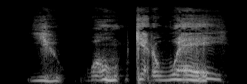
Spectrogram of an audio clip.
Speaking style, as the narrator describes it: Sky, but the terrible Sky, with the crazy rabbit-whispering voice, raspy and broken, as if he'd screamed his real self away

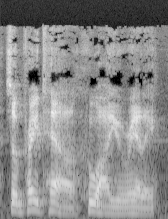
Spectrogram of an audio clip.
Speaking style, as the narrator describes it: Dupin sighed

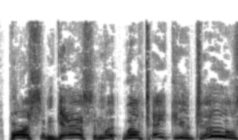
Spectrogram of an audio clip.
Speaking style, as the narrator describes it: someone yelled

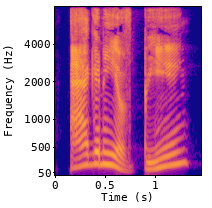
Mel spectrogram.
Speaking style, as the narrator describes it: she scoffed

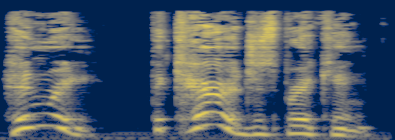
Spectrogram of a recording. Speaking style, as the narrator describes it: cried

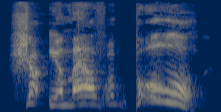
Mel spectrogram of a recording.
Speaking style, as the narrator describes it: roared the captain

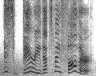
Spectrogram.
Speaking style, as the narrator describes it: I exclaimed

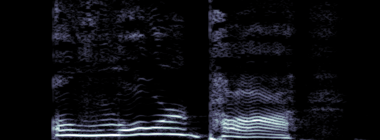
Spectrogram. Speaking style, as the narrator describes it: cried Samson

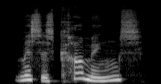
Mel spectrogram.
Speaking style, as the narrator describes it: Mike Foster pleaded

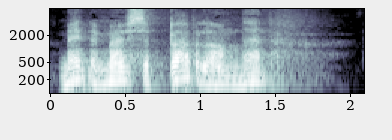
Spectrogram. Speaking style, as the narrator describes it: Ellie said dryly

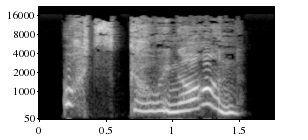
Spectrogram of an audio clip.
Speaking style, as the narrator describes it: she shouted in a panicky voice

